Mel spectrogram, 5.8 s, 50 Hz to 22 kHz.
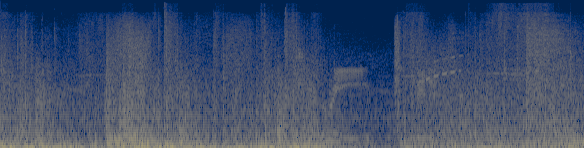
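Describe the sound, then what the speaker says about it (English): Rapid gunfire and booming weapon blasts in the Destiny 2 video game roll on in dense, loud bursts, with a brief lull before the shooting resumes. "Just shoot it at the wall."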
